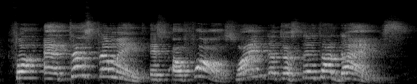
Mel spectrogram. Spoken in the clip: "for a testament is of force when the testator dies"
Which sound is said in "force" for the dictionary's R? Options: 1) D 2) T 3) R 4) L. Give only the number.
4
